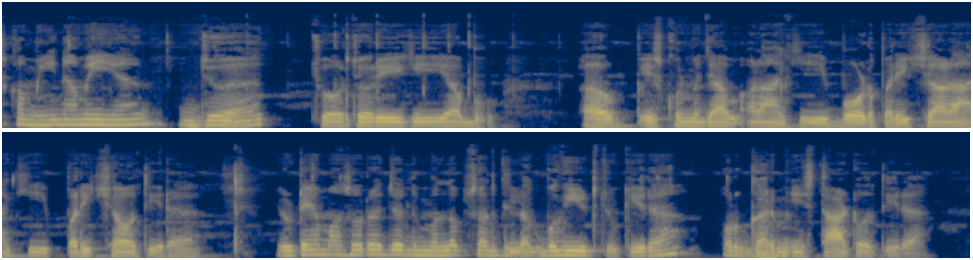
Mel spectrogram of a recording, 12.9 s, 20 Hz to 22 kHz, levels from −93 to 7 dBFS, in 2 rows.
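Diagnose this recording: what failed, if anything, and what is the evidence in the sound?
The network dropped packets, causing AAC frame loss with concealment. Brief smeared, phasey patches appear at 3.18–3.28 s, 4.87–5.01 s after "स्कूल में", 9.83–9.98 s and 11.70–11.75 s after "रे और". In each, the decoder patched gaps of roughly 30 to 80 ms from the last good spectrum.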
